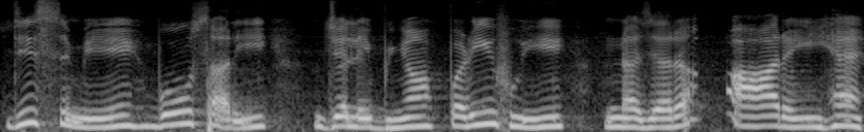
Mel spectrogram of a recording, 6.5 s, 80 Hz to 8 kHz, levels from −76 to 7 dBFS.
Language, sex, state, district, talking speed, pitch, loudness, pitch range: Hindi, male, Punjab, Fazilka, 90 wpm, 215 Hz, -15 LUFS, 195-225 Hz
